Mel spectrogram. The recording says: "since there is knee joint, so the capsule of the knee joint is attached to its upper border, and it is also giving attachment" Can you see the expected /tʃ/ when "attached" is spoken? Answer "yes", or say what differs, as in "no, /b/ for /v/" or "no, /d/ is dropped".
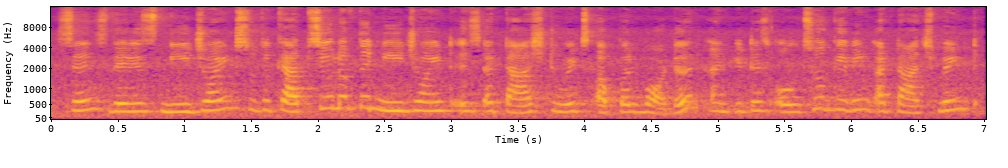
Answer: yes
